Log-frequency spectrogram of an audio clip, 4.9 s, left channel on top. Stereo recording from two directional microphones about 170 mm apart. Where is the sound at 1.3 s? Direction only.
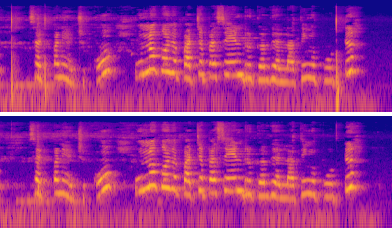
20° left (ahead or behind).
